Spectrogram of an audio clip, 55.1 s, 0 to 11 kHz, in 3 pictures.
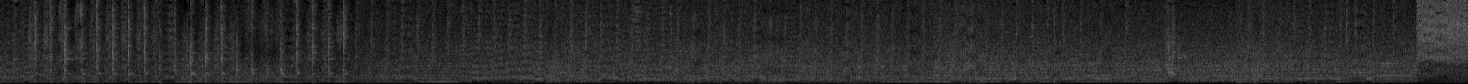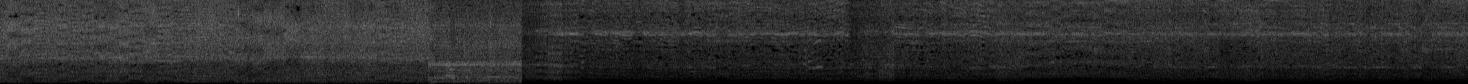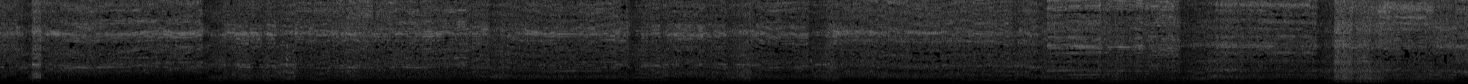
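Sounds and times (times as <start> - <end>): grinding wheel grinding metal: 0.0 - 24.9.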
